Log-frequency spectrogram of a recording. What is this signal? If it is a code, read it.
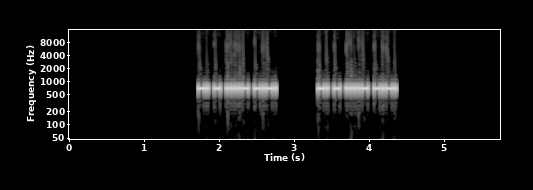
Morse code, heard as a keyed tone, about 42 wpm, 700 Hz. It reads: NT4C NT4C
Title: USA Call Signs - 4 Characters - Repeated 2x - 45wpm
